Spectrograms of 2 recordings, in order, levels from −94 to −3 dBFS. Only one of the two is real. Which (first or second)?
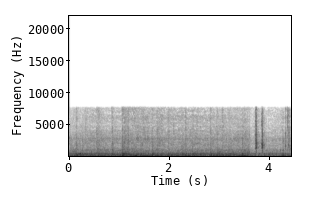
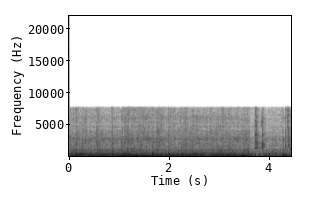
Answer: first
